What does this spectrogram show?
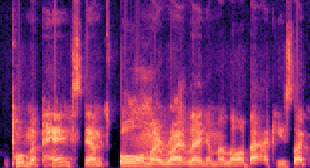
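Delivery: ordinary delivery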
